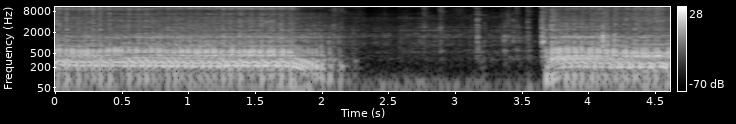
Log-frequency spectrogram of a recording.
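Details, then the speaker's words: Husqvarna 266XP chainsaw on day two after earlier air-leak repair: it screams at full throttle, drops to idle, then climbs lazily to high rpm without a crisp snap, though it idles and runs upside down; it later refused to restart. Lazy acceleration from faulty carburetor. "listen to this one it's lazy coming up to high rpm and but it idles i flip it upside down it doesn't seem to have any problems"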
